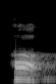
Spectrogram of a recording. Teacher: ह कंठ के भीतर स्थित होता है। ह बोलेंगे तो आपको प्रतीत होगा कि ह कंठ के पास ही आपको महसूस होगा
